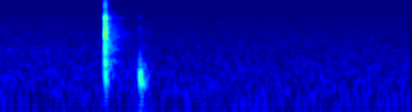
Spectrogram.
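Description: A cordless brad nailer firing once: a single sharp click, followed a fraction of a second later by a fainter, lower knock.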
